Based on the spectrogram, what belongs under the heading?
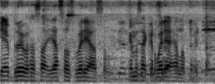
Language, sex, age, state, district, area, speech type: Kashmiri, male, 18-30, Jammu and Kashmir, Baramulla, rural, spontaneous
